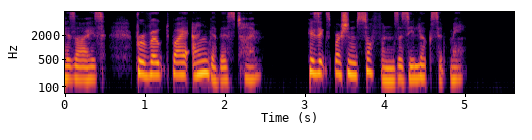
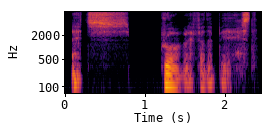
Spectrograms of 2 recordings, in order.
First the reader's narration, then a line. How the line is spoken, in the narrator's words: he mutters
